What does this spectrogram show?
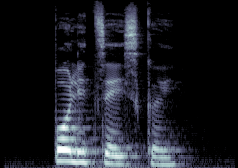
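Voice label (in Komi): "полицейскӧй", Komi, female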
